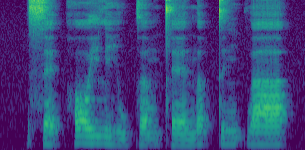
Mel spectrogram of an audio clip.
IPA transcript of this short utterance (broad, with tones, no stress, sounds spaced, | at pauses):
s ɛː˨ k̚ h ɔː˥ j l iː˨˩ w k ɐ˨˧ m t̪ʰ ɛː˨ n̪ ɐ˥ p̚ t̪ ɪ˥ ŋ kʷ aː˥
